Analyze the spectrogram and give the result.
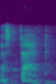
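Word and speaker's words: state: अब देखिए SAT रहता सिर्फ तो बोलते स्टैट, ठीक है, स्टैट बोलते हैं ना, सांख्यिकी, स्टैट। लेकिन जैसे ही ई लग गया तो हो गया स्टेट, पढ़ने में बदलाव आ गया।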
